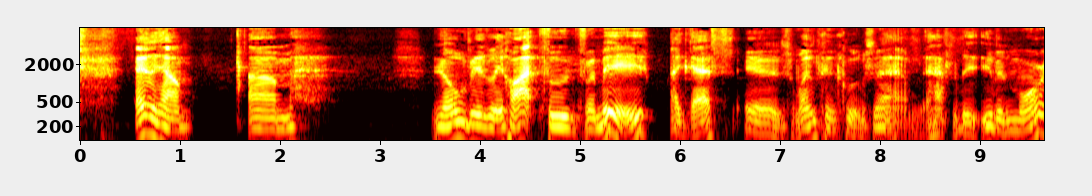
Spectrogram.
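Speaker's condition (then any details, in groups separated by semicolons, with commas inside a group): Tongue cancer surgery, tongue graft; reduced speech clarity, tongue feels loose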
